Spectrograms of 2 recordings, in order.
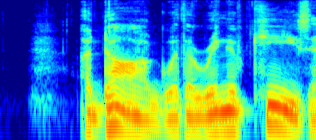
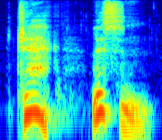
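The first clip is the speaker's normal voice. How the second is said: urgent appeal; 11 semitones higher, 4 dB louder than usual. Acted. Will urgently appeals to Jack.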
